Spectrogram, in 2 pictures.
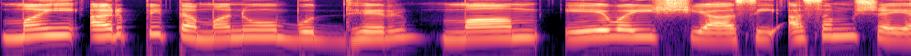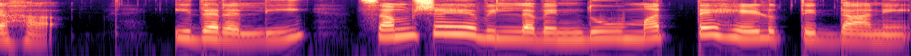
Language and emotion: Kannada, neutral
